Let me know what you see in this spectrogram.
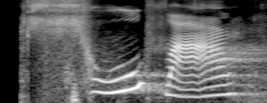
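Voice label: "kitchen", Mandarin Chinese, female; chu2fang2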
